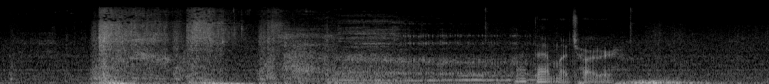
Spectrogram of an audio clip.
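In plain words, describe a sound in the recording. A sword swings and strikes with loud, heavy hits.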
